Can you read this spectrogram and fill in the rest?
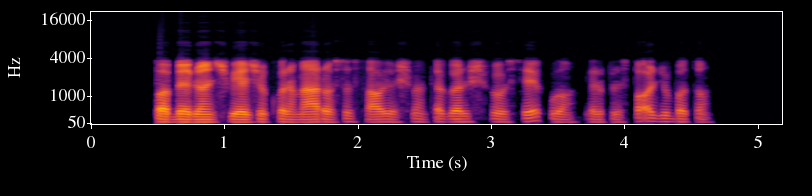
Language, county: Lithuanian, Telšiai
